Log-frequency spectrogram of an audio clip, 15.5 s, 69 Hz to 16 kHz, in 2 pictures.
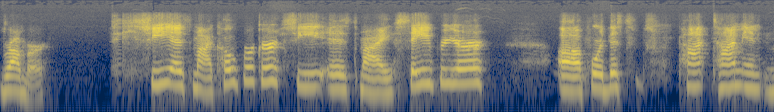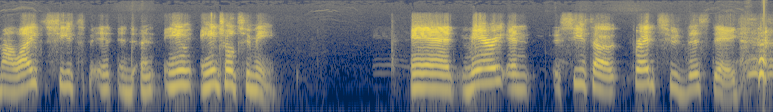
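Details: Woman who had a stroke at age 36 damaging about a third of her brain, including the speech center, initially leaving her unable to speak with right-side paralysis; she had aphasia and apraxia of speech.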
